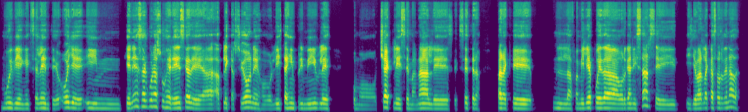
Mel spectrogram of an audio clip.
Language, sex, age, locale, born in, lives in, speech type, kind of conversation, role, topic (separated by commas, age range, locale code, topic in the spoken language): Spanish, male, 50-54, es-VE, Venezuela, United States, conversation, podcast, host, ¿Qué trucos usas para mantener la casa ordenada?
